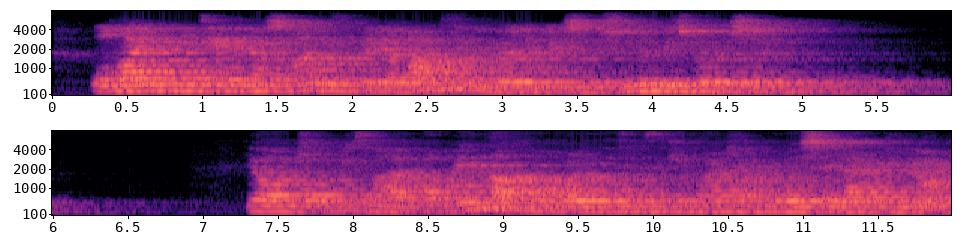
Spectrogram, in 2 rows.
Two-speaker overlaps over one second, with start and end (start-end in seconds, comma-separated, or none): none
